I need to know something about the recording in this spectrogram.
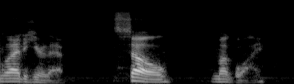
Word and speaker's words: Mogwai: How do you pronounce that? No, it's Mogwai, m o g w a i.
